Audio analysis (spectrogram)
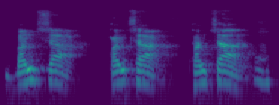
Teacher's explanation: And Pansa, actually it is a Sanskrit word, Barsha, but Thais, they cannot pronounce Ra at the end of a syllable. So Barsha becomes Bansa, Pansa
